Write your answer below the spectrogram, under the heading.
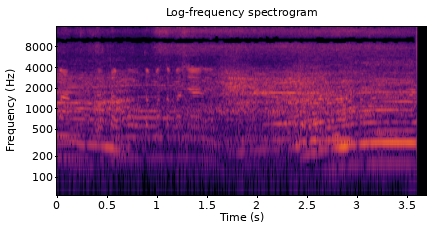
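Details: Agitated cattle bellowing over a rope tightened around its neck: two deep, sustained moos, the second swelling louder and holding steady before cutting off abruptly, with low rumbling noise underneath.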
